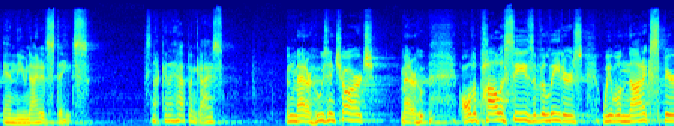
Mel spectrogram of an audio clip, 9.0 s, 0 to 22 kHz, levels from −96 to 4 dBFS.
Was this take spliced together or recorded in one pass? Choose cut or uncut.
uncut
